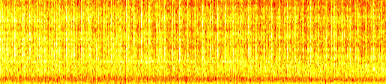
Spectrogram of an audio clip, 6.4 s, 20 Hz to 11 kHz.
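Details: 1994 Audi V6 AAH engine, about 190,000 km, idling just after a cold start: steady low drone with irregular dull knocking from the bottom end, cause not identified.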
